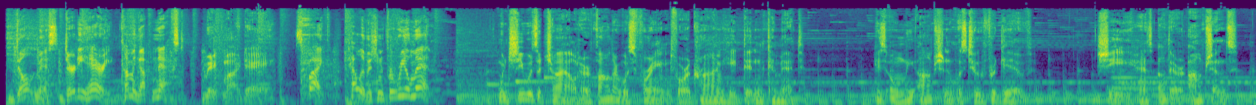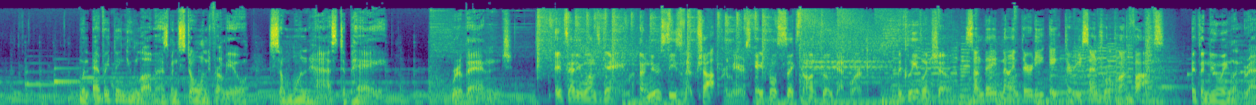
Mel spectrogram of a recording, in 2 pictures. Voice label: Promo, voice-over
